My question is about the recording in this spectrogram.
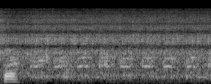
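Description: Steady rush of water running through an aquaponics system's PVC plumbing into the tanks.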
